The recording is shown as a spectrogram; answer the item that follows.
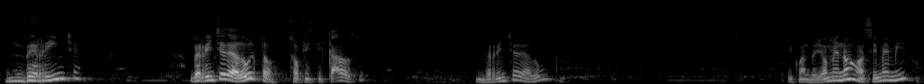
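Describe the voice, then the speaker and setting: A middle-aged man, preaching a sermon as pastor, telling stories with acted-out voices and sudden quiet, intimate asides. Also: fairly high pitch, moderate pace, long pauses, slightly rough. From Mexico. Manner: animated storyteller, acts out voices, drops to near-whisper for emphasis.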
